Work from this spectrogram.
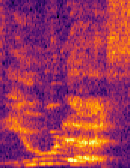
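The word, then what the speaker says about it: Eudes: his name well yes i would hate to mispronounce mine as well which is the offensive judas e-u-d-e-s eudus some of the lists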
